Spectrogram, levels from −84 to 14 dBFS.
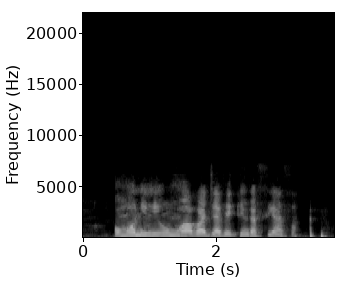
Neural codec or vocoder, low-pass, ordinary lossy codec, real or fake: codec, 32 kHz, 1.9 kbps, SNAC; 7.2 kHz; MP3, 48 kbps; fake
